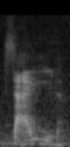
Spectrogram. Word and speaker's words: Saeed: Eid al-Hub Saeed. Saeed rhymes with Eid.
